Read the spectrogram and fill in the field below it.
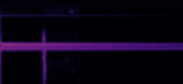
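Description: A doorbell rings once with a quick sharp strike, followed by a steady ringing tone that fades slowly over a couple of seconds. It is fairly quiet, and no one speaks.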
